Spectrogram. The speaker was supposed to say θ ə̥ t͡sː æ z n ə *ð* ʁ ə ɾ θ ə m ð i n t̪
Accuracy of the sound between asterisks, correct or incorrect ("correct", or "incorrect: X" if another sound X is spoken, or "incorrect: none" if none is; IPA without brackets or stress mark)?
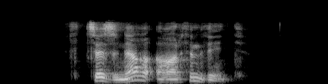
incorrect: ʁ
